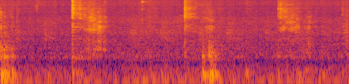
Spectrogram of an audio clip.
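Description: Bitter gourd curry with a little sugar frying in a pan, a faint sizzle broken by a few distinct scraping stirs and utensil clinks, with no talking.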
